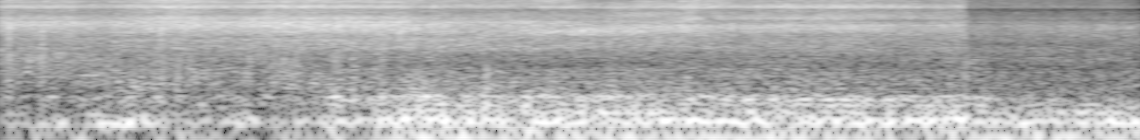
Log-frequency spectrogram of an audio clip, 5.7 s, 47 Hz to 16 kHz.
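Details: 1996 Sea-Doo Speedster boat cruising after MPEM module deleted and rewired without it; even, steady engine drone under wind and water splash, no misses or knocks; normal running.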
